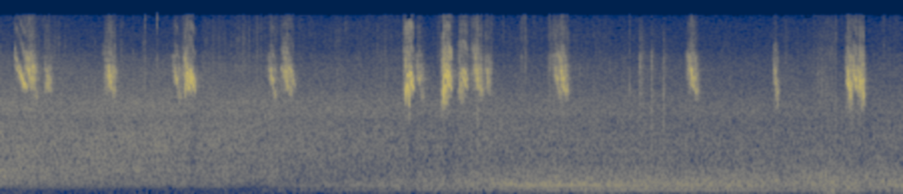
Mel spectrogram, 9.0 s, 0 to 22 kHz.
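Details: Hand-reared young sparrows chirping on 28 June 2019, with loud, crisp, high notes in irregular bursts of one to three, many chirps over nine seconds, and a faint low hum underneath.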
